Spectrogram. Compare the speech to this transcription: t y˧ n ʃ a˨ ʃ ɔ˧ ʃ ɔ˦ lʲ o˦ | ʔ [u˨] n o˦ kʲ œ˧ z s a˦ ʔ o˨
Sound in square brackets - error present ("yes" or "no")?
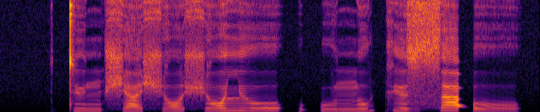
no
